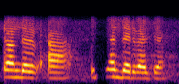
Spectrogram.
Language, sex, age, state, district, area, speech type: Gujarati, female, 18-30, Gujarat, Valsad, rural, conversation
